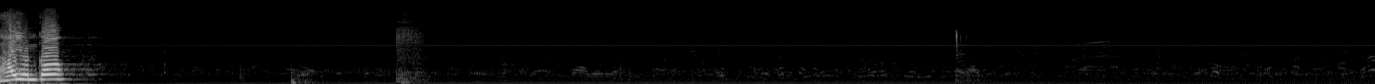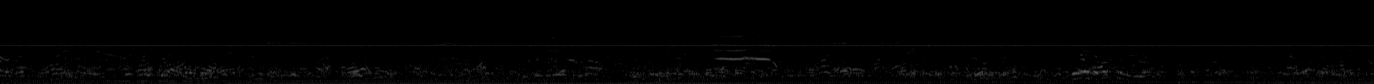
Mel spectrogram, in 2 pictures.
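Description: A crowd of people murmurs faintly in the background.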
